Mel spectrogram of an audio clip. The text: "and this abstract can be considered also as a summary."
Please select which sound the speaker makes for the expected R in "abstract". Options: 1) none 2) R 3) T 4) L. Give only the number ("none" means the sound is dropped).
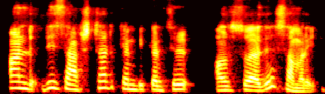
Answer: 1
